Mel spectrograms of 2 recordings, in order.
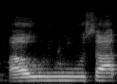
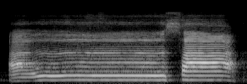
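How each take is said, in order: First: The nasal is pronounced thick and dark. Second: The nasal is pronounced thin and light. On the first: The speaker calls it wrong. "jangan ausa" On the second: The speaker calls it right. "nun sukunnya jadi ti tipis"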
